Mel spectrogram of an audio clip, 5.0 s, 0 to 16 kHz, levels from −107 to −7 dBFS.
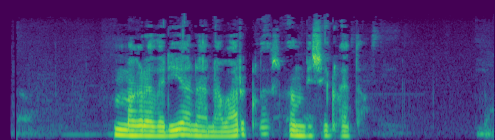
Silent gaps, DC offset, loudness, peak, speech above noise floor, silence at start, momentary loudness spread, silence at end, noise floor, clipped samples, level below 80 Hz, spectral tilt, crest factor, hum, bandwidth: none; under 0.1%; -23 LUFS; -8 dBFS; 53 dB; 1.15 s; 14 LU; 0.05 s; -75 dBFS; under 0.1%; -68 dBFS; -7 dB/octave; 16 dB; none; 9.2 kHz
